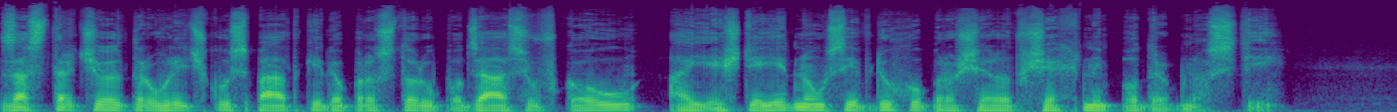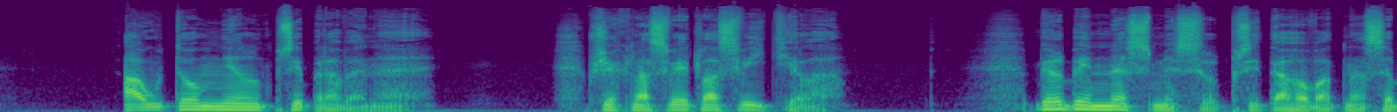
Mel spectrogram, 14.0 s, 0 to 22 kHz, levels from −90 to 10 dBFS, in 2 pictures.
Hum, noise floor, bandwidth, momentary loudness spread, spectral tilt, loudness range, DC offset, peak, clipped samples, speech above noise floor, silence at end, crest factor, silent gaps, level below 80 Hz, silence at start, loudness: none; -61 dBFS; 17 kHz; 11 LU; -5.5 dB/octave; 3 LU; under 0.1%; 0 dBFS; under 0.1%; 45 dB; 0 s; 16 dB; none; -28 dBFS; 0 s; -16 LUFS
